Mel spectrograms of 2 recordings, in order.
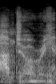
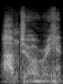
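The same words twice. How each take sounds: First: It is said softly in a whispery voice. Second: The same.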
